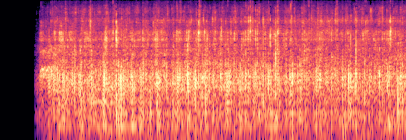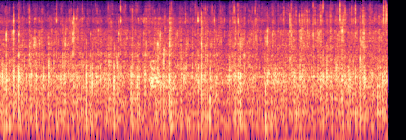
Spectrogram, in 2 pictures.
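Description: Chicken livers with onions, olives and preserved lemon sizzling and bubbling in oil in a pan: a steady crackle that starts about half a second in and cuts off just before the end.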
